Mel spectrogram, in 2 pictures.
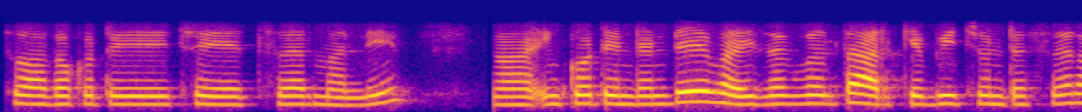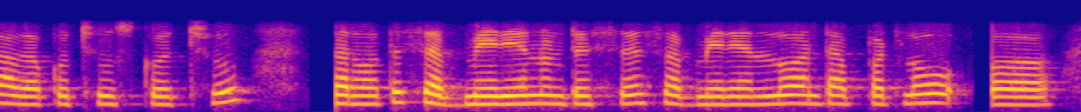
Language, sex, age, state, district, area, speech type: Telugu, female, 30-45, Andhra Pradesh, Kakinada, rural, conversation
